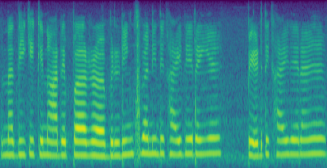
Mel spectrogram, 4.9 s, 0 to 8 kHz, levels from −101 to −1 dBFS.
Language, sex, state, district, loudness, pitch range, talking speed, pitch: Hindi, female, Chhattisgarh, Raigarh, -16 LUFS, 240-260 Hz, 185 wpm, 250 Hz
